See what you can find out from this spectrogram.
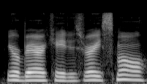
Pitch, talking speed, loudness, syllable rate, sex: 190 Hz, 205 wpm, -15 LUFS, 6.8 syllables/s, female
